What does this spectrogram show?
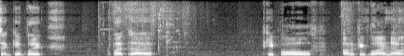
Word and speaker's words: Ghibli: seen the Ocarina of Time Studio Ghibli crossover fan-made film?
